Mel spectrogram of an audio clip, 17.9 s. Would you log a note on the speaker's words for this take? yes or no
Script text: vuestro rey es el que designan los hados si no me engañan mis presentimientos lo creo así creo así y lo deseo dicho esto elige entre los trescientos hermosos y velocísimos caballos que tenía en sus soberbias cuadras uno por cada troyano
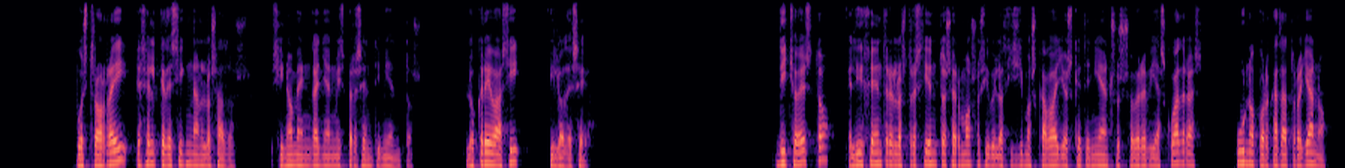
yes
